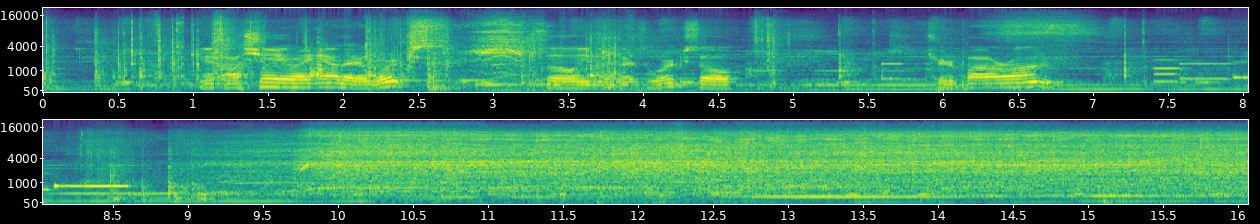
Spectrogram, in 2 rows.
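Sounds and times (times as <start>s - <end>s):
vacuum brushes whirring: 0.0s - 16.0s
robot vacuum motors whirring: 1.0s - 3.9s, 8.5s - 16.0s.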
